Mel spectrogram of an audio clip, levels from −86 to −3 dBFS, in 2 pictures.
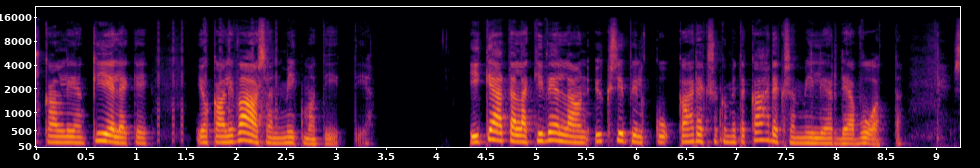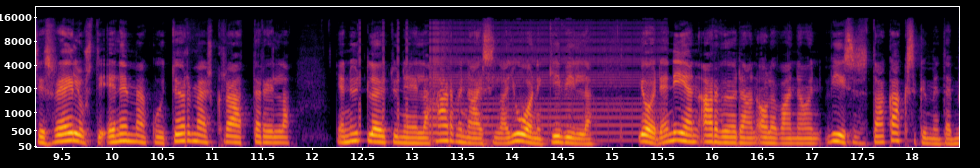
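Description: From 1.22 to 2.41 s there's a burst of GSM signalling interference: a galloping dit-dit-dit of short buzzes at about 217 Hz, sitting roughly 15 dB under the speech. A 2G handset close by is firing off short groups of radio bursts while it negotiates with the network, and something in the audio chain is rectifying that RF into audible pulses. It comes back from 12.47 to 13.20 s, right after "enemmän kuin törmäyskraatterilla ja", and it's louder this time, around 10 dB below the speech.

At 13.21 s it turns straight into steady GSM phone buzz that lasts until 15.56 s, just before "iän arvioidaan olevan noin". The phone has moved from signalling into a call, so it now transmits continuously in bursts 217 times a second. The rectified pulse train comes through as a hard, raspy 217 Hz buzz full of harmonics, about 16 dB below the speech and with no relation to what's being said.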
